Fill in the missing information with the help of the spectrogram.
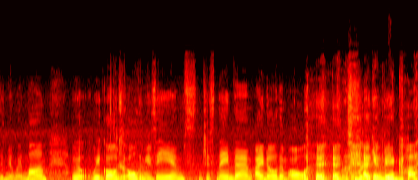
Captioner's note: laughs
